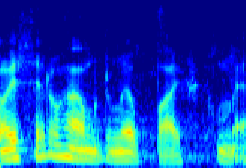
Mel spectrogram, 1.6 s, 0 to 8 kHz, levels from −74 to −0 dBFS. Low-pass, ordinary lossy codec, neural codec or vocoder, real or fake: 7.2 kHz; none; none; real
